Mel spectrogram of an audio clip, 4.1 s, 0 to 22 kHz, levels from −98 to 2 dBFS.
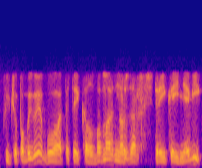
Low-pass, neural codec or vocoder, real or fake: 7.2 kHz; none; real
